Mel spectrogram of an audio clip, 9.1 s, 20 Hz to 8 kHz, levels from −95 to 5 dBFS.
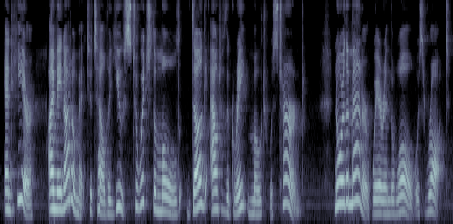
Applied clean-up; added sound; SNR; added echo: none; none; none; none.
